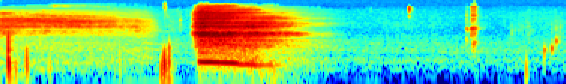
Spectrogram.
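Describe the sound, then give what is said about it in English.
A slow, deep breath drawn in during a calm guided breathing exercise. It starts as a soft airy breath, then swells into a loud, long inhale of about a second before fading. A few faint clicks follow in near silence. “Let's breathe in.”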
